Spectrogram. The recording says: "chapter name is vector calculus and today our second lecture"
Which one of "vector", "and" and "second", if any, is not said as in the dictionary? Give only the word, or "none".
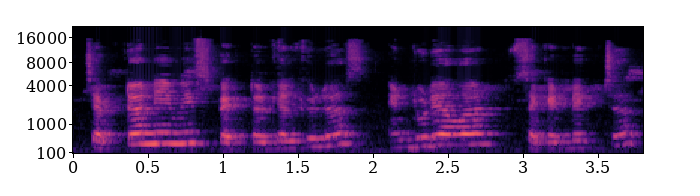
vector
